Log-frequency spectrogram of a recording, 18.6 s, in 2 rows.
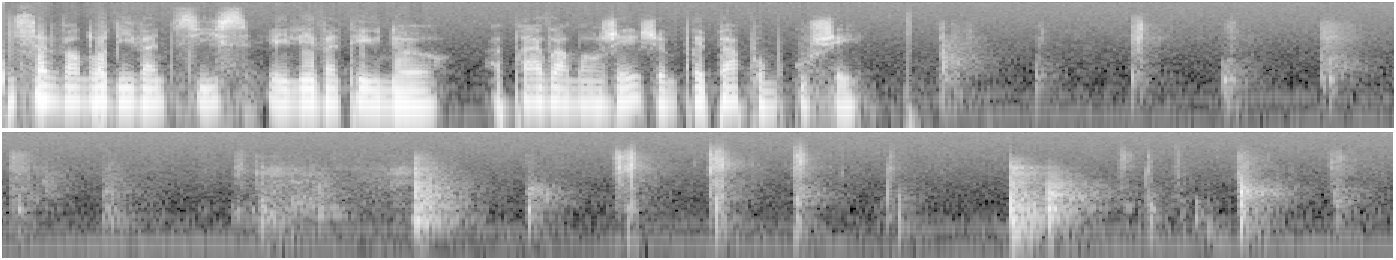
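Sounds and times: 
speech: 0.2 - 5.8
knocking on a door: 16.0 - 16.6.

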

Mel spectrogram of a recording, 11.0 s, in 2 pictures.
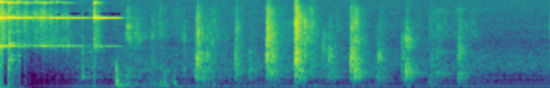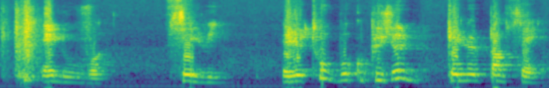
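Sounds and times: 
doorbell chime: 0.0 - 1.3
speech: 5.9 - 10.9.

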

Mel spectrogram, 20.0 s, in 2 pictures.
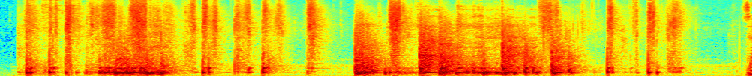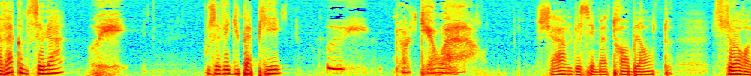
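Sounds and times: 
wooden table dragged, carried and set down: 0.2 - 9.2
speech: 10.2 - 11.0, 12.8 - 13.9, 15.4 - 16.3, 17.2 - 19.0, 19.6 - 20.0.

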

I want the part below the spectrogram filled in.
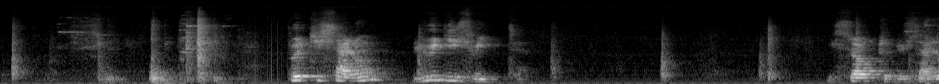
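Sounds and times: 
door opening: 0.6 - 2.4
speech: 2.9 - 5.3, 8.5 - 9.3.

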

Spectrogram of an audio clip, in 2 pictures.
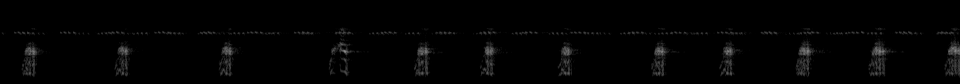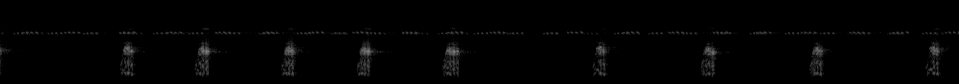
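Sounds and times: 
shrill cricket chorus: 0.0 - 19.1
frog croaking: 0.2 - 0.5, 2.2 - 2.4, 6.5 - 9.8, 10.8 - 11.0, 11.6 - 13.4, 14.0 - 14.3, 15.5 - 15.8, 16.6 - 16.9, 18.8 - 19.1.

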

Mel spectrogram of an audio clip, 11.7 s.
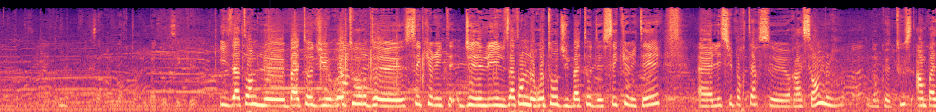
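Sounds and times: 
students chattering among themselves at a boat race: 0.0 - 11.6
speech: 0.7 - 11.6.

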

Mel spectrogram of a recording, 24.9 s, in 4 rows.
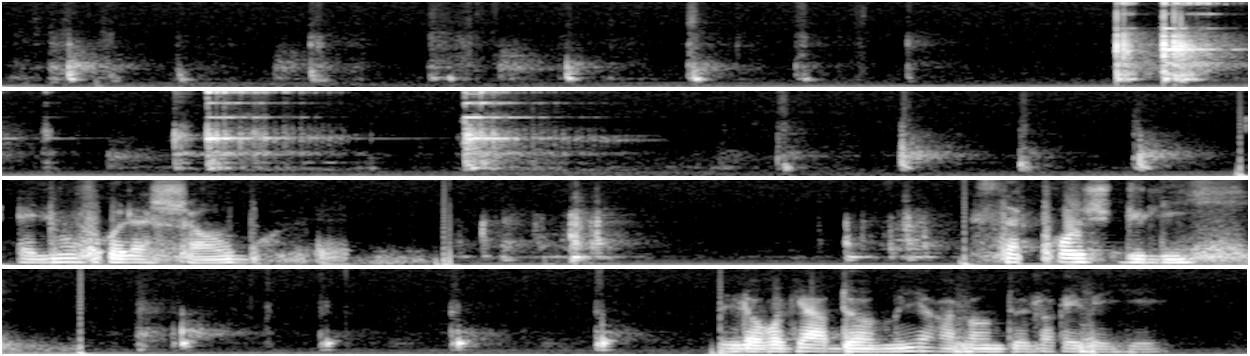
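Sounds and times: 
faint low hum: 0.0 - 9.6, 11.7 - 21.5
dishes and glasses clinking as breakfast is prepared in a kitchen: 5.6 - 9.5
speech: 12.6 - 13.9, 17.5 - 18.7, 22.5 - 24.6.

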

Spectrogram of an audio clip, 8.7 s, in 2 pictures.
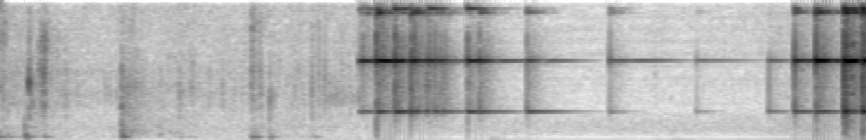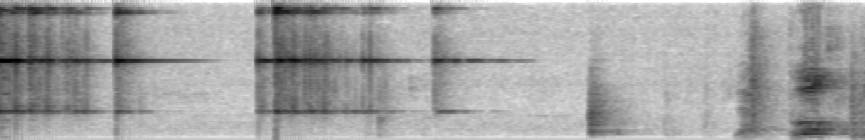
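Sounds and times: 
office bell ringing: 1.8 - 7.0
speech: 8.3 - 8.6.

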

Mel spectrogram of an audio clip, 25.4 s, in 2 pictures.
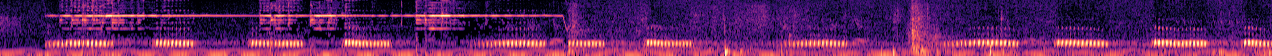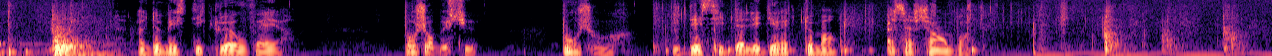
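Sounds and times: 
mid-pitched buzzing tones: 0.0 - 13.9
front door bell ringing: 0.4 - 6.9
speech: 14.2 - 15.6, 16.8 - 17.6, 18.4 - 22.6.

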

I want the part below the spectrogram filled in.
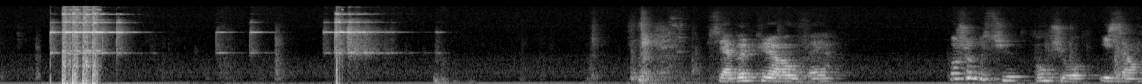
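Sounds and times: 
apartment doorbell ringing: 0.5 - 4.6
speech: 7.2 - 8.4, 9.5 - 11.4.

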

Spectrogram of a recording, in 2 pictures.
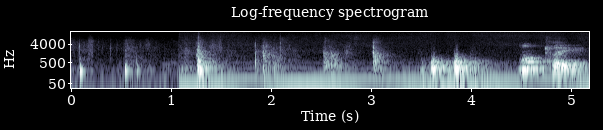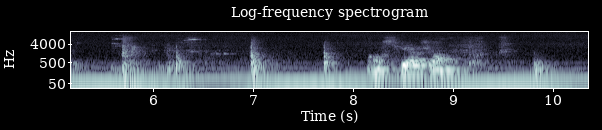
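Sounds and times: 
low steady hum: 0.1 - 10.3
dull hollow knocks on a door: 3.0 - 4.2
speech: 4.8 - 5.2, 8.5 - 9.2.

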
